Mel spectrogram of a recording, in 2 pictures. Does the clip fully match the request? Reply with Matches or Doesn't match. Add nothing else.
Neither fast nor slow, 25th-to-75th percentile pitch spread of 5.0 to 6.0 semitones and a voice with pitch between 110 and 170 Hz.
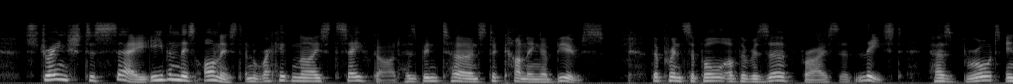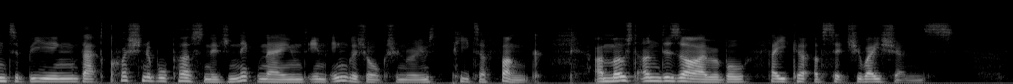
Doesn't match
